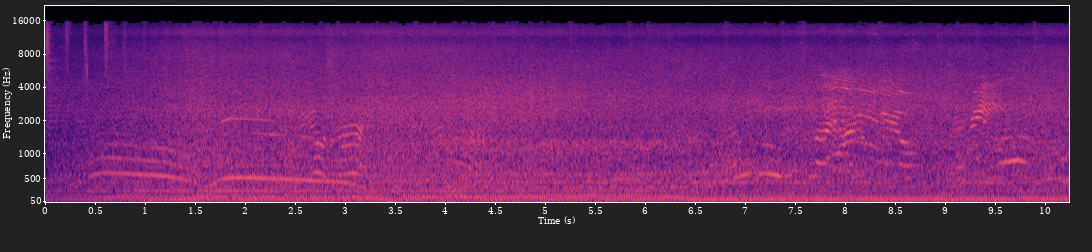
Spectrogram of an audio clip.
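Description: Light aircraft's piston engine and propeller running loud and steady, heard inside the cabin; it swells over the first second, then holds an even drone. Voices call out over it a few times.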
